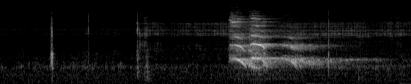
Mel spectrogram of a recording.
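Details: Alarmed chital in grasslands near Kaladhungi, Uttarakhand, India, as darkness falls, responding to unknown danger where tiger and leopard roam. A few soft clicks and taps precede one loud, piercing, harmonic alarm bark that tails off quickly.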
